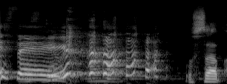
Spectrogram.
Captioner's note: laughs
